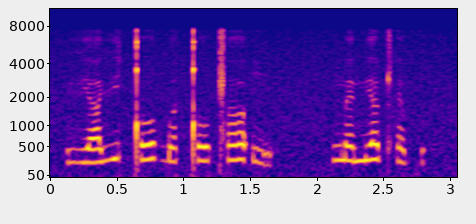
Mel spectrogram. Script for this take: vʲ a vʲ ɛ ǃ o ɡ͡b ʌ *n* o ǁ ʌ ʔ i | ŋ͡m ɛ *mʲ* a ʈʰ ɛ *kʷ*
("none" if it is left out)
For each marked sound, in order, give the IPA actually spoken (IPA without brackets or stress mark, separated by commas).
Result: ǃ, mʲ, kʷ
